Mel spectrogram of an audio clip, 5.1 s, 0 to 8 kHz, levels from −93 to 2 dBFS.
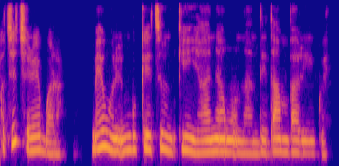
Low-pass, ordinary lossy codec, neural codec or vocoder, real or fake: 7.2 kHz; none; codec, 16 kHz, 16 kbps, FunCodec, trained on Chinese and English, 50 frames a second; fake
